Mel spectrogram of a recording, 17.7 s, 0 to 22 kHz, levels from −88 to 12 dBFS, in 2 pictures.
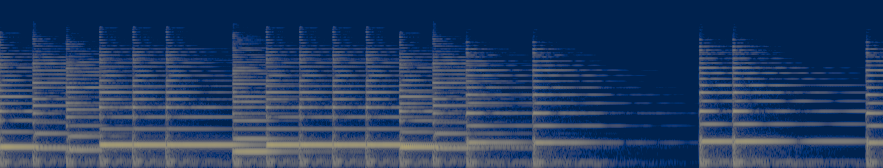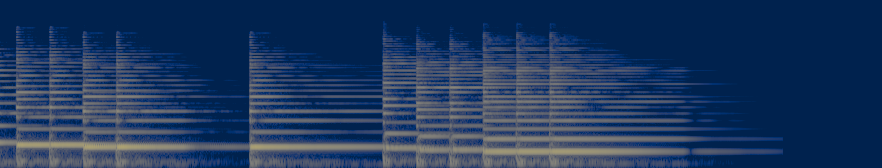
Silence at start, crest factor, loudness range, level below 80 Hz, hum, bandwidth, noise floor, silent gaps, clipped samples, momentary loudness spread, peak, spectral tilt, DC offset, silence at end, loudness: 0 s; 16 dB; 6 LU; -56 dBFS; none; 12 kHz; -69 dBFS; none; under 0.1%; 14 LU; -14 dBFS; -4 dB/octave; under 0.1%; 1.95 s; -29 LUFS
